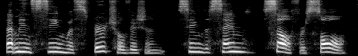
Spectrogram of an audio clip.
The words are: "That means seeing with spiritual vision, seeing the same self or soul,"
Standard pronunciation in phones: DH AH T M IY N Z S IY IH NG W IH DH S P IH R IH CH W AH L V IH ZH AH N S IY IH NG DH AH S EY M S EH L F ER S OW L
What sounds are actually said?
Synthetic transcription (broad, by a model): DH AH T M IY N Z S IY IH NG W IH DH S P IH R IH CH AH L V IH ZH AH N S IY IH NG DH AH S EY M S EH L F ER S OW L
